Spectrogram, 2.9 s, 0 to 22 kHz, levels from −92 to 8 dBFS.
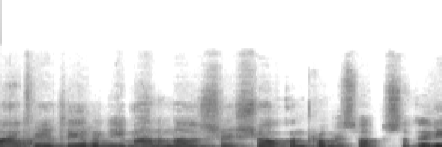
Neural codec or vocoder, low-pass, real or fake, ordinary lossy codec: codec, 44.1 kHz, 2.6 kbps, DAC; 14.4 kHz; fake; AAC, 64 kbps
